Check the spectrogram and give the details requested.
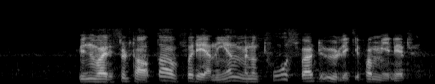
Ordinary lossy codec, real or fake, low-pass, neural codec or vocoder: Opus, 32 kbps; fake; 5.4 kHz; codec, 16 kHz, 16 kbps, FreqCodec, larger model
